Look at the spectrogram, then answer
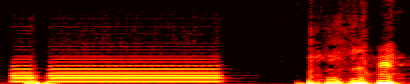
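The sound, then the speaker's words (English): A single loud, steady car horn blast holds for nearly a second, then cuts off; after a brief pause, voices break in with rising, bouncy vocal sounds. “Honk your horn right now if you're listening in your car.”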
